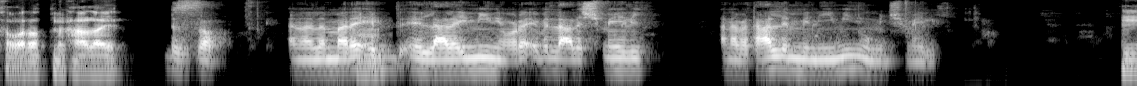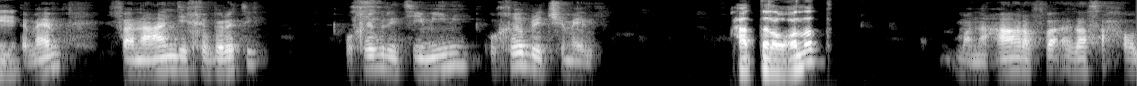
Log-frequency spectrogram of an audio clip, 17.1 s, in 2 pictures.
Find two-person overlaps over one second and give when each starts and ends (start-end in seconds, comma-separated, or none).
none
